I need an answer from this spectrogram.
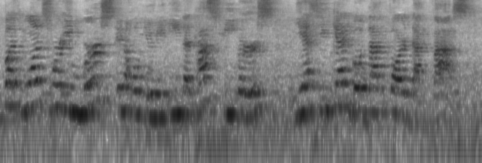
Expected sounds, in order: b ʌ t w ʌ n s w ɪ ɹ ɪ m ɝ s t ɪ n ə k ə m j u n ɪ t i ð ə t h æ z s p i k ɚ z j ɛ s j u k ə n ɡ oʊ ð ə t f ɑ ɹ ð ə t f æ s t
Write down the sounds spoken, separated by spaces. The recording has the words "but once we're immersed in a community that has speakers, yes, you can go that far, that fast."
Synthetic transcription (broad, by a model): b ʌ t w ʌ n s w ɪ ɹ ɪ m ɝ s t ɪ n ə k ə m j u n ɪ t i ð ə t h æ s p i k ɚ s j ɛ s j u k ə n ɡ oʊ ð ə t f ɑ ɹ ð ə t f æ s t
